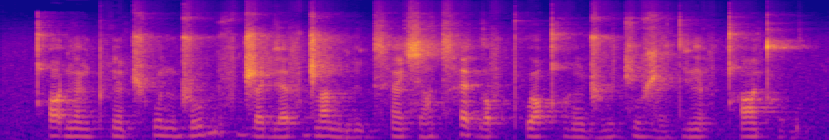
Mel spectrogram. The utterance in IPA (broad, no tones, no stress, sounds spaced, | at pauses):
qʰ a ɡ ɛ̃ ɡ pʰ ĩ ʈ͡ʂʰ u n ɖ͡ʐ u b u f ɖ͡ʐ ɛ ɡ ɛ f ɖ͡ʐ ã n b ĩ ɡ t͡sʰ ɛ̃ ɕ a̤ t͡sʰ ɛ ɡ ʌ f pʰ u qʰ a̤ ŋ ɖ͡ʐ ṳ t͡ɕ ṳ ʐ ɛ̤ t vʲ ã f qʰ ɛ̃ kʰ o̤ ɡ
